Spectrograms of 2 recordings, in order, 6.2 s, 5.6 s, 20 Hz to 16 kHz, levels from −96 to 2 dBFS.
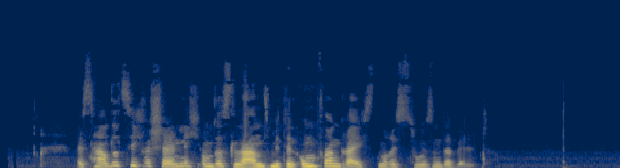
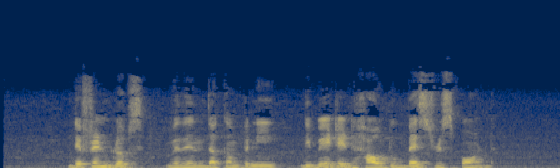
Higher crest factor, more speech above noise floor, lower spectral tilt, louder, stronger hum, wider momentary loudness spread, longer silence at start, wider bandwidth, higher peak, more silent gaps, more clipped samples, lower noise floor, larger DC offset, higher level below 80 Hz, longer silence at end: about the same, 22 dB vs 18 dB; first, 53 dB vs 32 dB; first, -8 dB/octave vs -5.5 dB/octave; about the same, -22 LUFS vs -21 LUFS; neither; first, 16 LU vs 10 LU; about the same, 0.8 s vs 0.7 s; second, 7.6 kHz vs 9.2 kHz; about the same, -2 dBFS vs -4 dBFS; neither; neither; first, -75 dBFS vs -52 dBFS; neither; second, -76 dBFS vs -54 dBFS; first, 1.55 s vs 0.65 s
